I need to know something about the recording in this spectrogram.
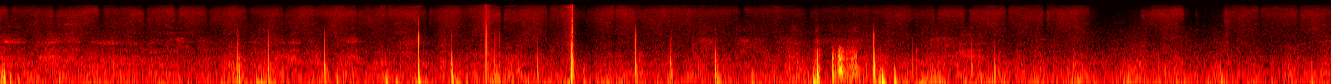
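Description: An eraser rubs against a chalkboard.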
